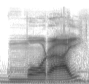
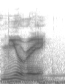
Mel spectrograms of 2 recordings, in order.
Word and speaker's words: Murray: Morai? You mean Murray? I'm pretty sure it's pronounced Murray. Because Tekken's former translator names is Michael Murray, and we are very used to pronounce his last name You won't have any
